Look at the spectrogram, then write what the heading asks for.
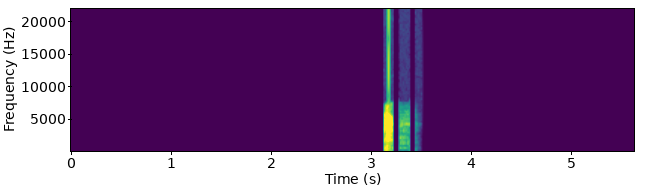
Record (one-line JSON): {"cough_length": "5.6 s", "cough_amplitude": 32768, "cough_signal_mean_std_ratio": 0.1, "survey_phase": "alpha (2021-03-01 to 2021-08-12)", "age": "45-64", "gender": "Female", "wearing_mask": "No", "symptom_none": true, "smoker_status": "Never smoked", "respiratory_condition_asthma": false, "respiratory_condition_other": false, "recruitment_source": "REACT", "submission_delay": "1 day", "covid_test_result": "Negative", "covid_test_method": "RT-qPCR"}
